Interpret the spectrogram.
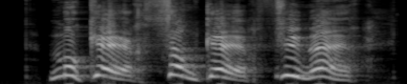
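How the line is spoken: Exasperated shout. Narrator (French): cria-t-elle d'une voix exaspérée

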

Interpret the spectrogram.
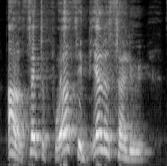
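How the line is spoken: Exclaimed. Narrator (French): s'écria monsieur Saignebosse

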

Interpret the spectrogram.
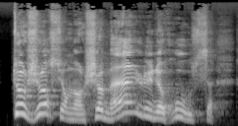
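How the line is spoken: Grumbled. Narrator (French): grommela-t-il

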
